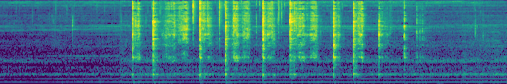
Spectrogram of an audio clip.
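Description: Whole spices sizzling in butter and oil in a metal kadai over a steady low hum. From about two and a half seconds in, a metal slotted spoon stirs them, scraping and clinking against the pan many times, then the stirring stops near the end.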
